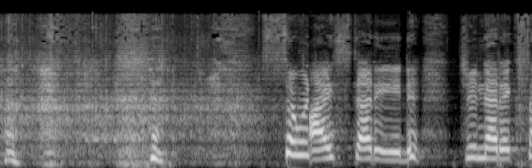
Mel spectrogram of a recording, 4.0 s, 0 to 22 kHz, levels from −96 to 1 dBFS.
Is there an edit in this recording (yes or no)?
yes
